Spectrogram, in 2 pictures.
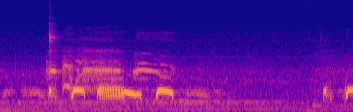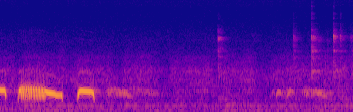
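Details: Morning cooing of a spotted dove, for luring and training decoy doves: two phrases of short coos leading into a long descending hollow note and a clipped ending, with faint background clicks.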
